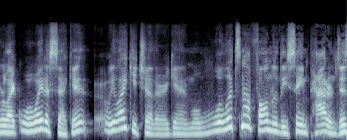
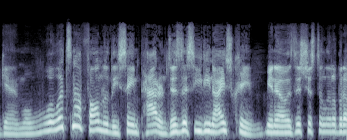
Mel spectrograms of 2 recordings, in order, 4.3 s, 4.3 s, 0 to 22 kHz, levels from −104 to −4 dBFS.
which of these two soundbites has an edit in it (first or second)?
first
